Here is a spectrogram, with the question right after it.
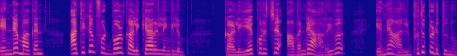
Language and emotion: Malayalam, surprised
